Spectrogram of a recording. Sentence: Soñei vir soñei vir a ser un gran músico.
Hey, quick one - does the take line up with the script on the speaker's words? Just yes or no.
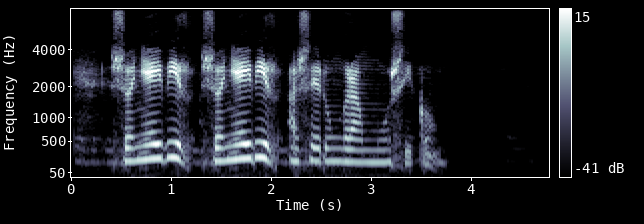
yes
